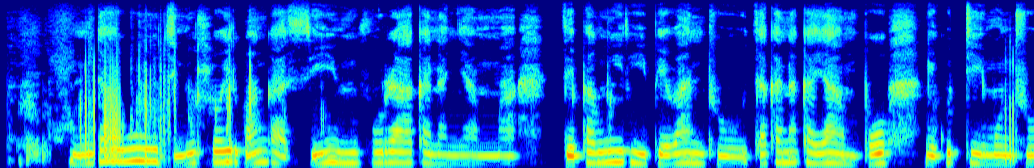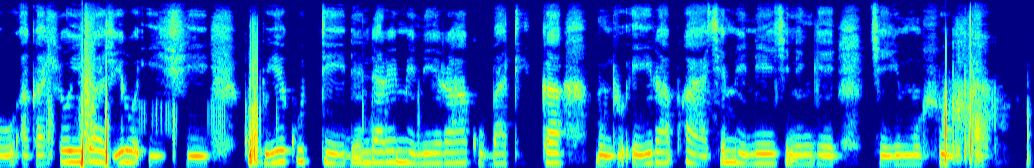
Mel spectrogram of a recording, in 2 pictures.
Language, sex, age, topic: Ndau, female, 36-49, health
